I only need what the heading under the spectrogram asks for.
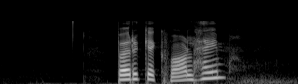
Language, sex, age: Norwegian, female, 29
